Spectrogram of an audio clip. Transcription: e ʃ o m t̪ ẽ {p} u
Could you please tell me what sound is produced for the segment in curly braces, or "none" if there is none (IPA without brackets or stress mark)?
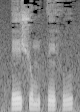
h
